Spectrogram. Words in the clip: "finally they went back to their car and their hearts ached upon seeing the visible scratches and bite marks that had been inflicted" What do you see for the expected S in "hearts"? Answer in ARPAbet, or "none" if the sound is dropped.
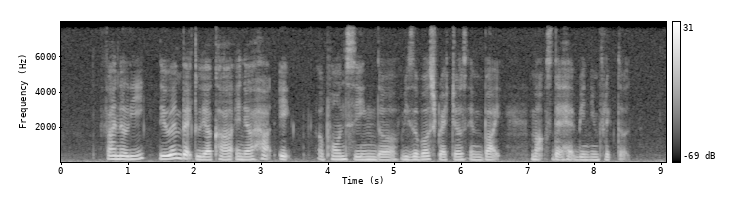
none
